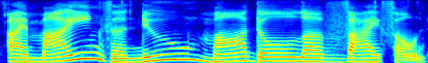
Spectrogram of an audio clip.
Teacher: of here is before a vowel so we do keep the V and we connect it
